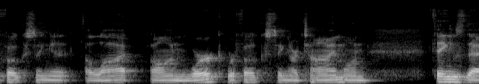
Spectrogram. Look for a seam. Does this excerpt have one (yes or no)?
no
